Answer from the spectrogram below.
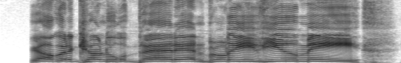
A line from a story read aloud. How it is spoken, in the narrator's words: he shouted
